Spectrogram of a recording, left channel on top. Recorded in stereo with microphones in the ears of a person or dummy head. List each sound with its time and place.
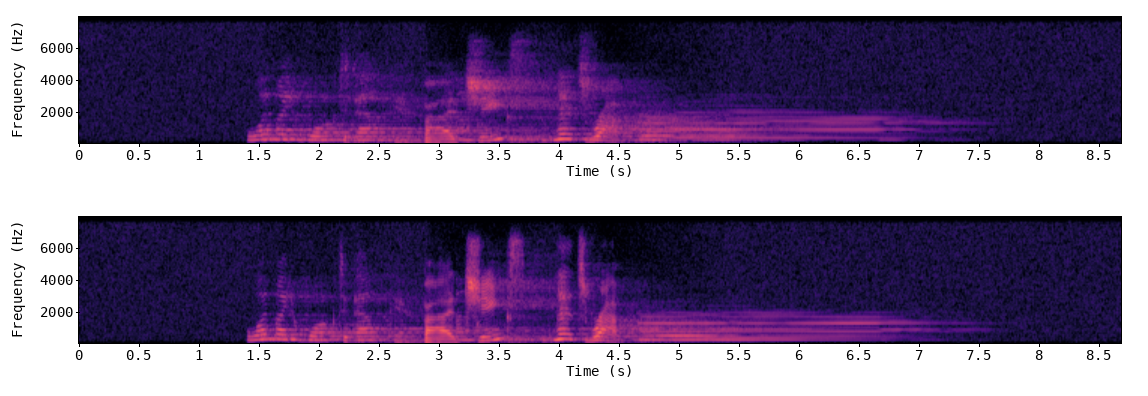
1.4 s a woman speaking: 50° right (ahead or behind), 1.2 m
2.9 s a woman speaking: 35° right (ahead or behind), 0.5 m
4.6 s a piano: 30° right (ahead or behind), 4 m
